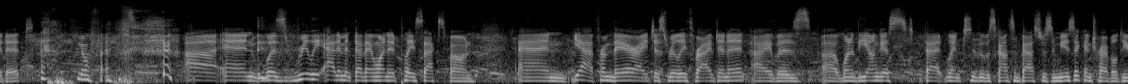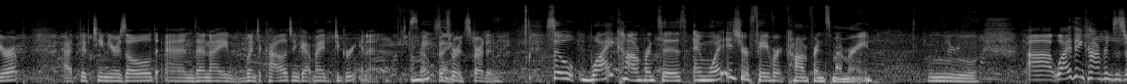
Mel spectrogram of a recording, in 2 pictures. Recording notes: Live From Our Booth at MAX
